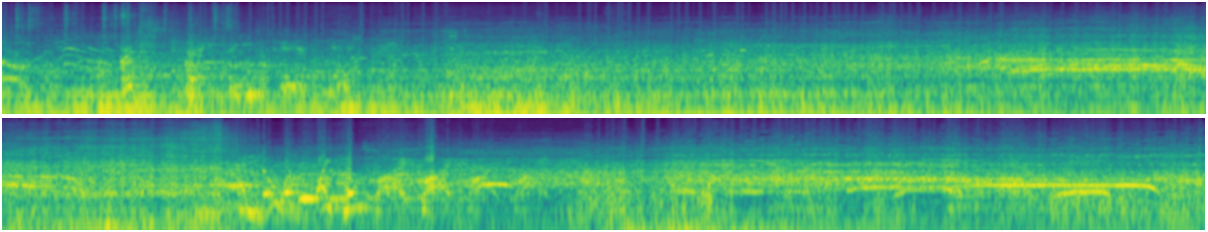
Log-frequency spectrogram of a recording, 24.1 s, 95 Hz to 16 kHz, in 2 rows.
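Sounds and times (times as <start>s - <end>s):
crowd noise and shouting: 0.0s - 24.0s
heavy bass drone: 0.0s - 24.0s.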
